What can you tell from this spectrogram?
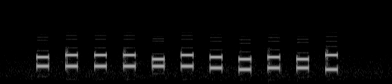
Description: DTMF, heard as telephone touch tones, dialled by machine, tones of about 120 ms. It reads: 89997951543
